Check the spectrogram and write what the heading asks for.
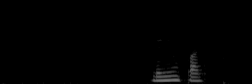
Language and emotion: Russian, neutral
